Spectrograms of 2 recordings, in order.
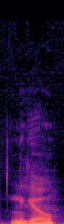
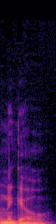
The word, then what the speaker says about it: Ngo: yeah, about my last name is they just explain it exactly like Ngo. Ngo. Yeah. But it's not Ngo. It's if you pronounce it properly in Vietnamese enunciation, it's Ngo. No. It's like, do you know when you say the word song Song.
